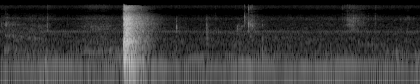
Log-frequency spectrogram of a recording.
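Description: One sharp, short eating noise about a second in that fades quickly, followed by only faint small sounds of fingers working food in stew.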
